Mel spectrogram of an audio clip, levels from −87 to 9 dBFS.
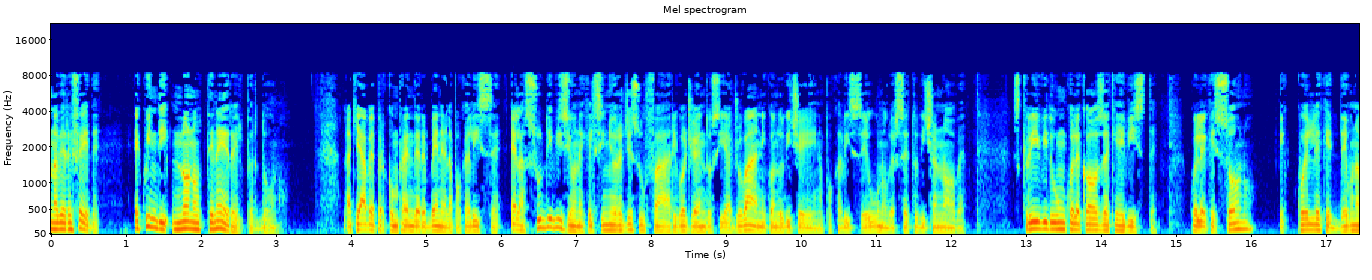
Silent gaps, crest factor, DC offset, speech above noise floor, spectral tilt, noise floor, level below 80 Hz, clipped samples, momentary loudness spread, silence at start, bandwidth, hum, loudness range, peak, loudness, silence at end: none; 16 dB; under 0.1%; 32 dB; -6 dB/octave; -49 dBFS; -38 dBFS; under 0.1%; 13 LU; 0 s; 8.8 kHz; none; 4 LU; -2 dBFS; -18 LUFS; 0 s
